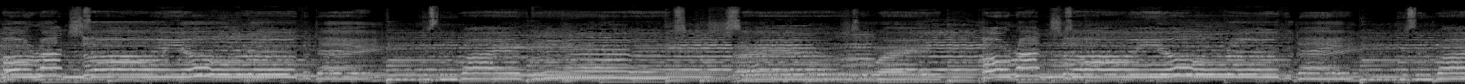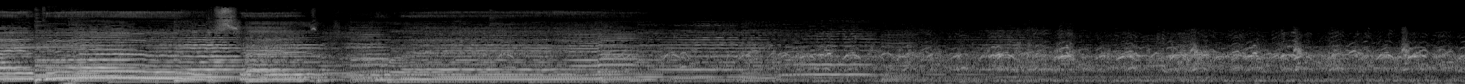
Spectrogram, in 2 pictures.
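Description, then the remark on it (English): A huge flock of snow geese on migration in the Rainwater Basin region of Nebraska, recorded by Lang Elliott and Ted Mack, calls continuously, hundreds of overlapping honks forming a loud, dense clamor that swells and thins slightly toward the end, with no talking. “We leave you this week with the sounds that snow geese make, lots of snow geese.”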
